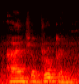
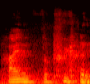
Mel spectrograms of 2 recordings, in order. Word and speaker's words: Hein Verbruggen: Heinz Verbruggen. Hein Verbruggen, Yeah. sorry. I couldn't pronounce it properly.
